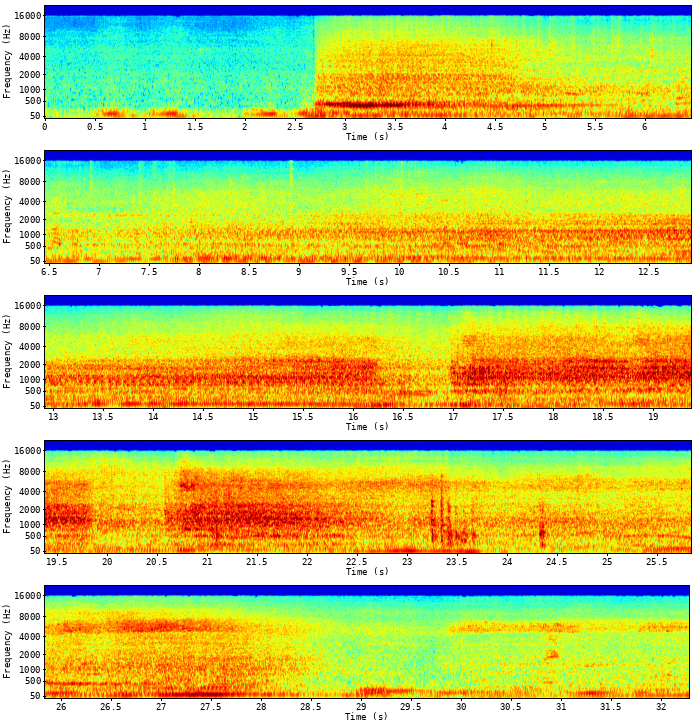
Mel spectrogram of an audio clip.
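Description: Motor vehicle engines running in street noise, quiet for the first few seconds, then loud and continuous with a brief rising rev about three seconds in.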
